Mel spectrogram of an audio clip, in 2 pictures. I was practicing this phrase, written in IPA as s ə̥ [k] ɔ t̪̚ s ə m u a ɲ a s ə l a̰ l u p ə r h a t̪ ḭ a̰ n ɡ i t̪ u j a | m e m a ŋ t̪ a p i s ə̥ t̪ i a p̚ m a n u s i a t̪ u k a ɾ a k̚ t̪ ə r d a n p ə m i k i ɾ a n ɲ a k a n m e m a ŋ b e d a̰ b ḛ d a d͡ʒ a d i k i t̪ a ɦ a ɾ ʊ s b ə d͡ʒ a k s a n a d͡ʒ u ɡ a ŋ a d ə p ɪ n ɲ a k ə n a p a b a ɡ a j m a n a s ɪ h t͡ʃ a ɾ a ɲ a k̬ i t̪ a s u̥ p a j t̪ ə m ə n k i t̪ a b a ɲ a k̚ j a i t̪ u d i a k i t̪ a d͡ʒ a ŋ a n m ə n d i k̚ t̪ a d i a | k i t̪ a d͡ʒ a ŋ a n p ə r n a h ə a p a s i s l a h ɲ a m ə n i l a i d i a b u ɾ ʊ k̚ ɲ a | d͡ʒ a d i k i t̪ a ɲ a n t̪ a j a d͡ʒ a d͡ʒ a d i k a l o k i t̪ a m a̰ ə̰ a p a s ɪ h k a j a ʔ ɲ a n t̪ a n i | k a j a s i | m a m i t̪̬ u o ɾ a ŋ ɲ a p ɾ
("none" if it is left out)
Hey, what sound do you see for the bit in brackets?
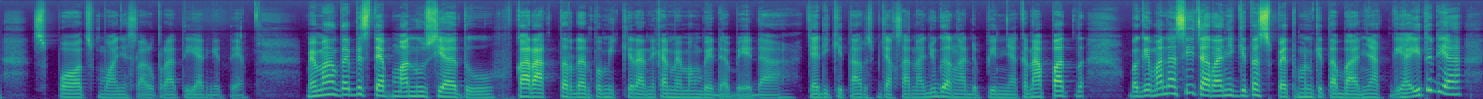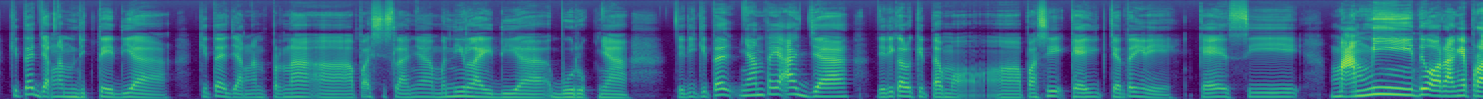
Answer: p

